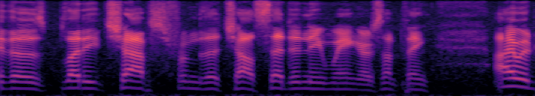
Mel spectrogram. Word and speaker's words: Chalcedony: Chalcedony, how you pronounce it? No, it's Chalcedony. Believe it or not, even though there's an H.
